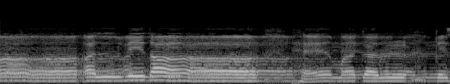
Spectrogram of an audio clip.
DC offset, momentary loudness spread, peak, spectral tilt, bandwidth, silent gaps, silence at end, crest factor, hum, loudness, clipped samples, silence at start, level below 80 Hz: under 0.1%; 8 LU; -10 dBFS; -11 dB/octave; 5.8 kHz; none; 0 s; 14 dB; none; -23 LUFS; under 0.1%; 0 s; -60 dBFS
